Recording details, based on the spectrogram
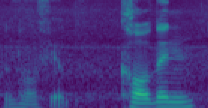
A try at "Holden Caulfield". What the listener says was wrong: No, sorry, it's Holden Caulfield. You're kind of spoonerizing it, so sorry.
